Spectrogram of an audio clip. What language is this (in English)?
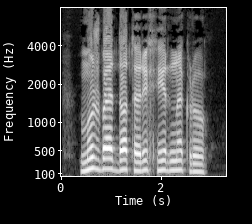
Pashto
